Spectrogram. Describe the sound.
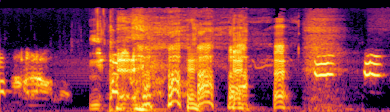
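Turkey gobbling imitated on a turkey hunting call, amid talk of spring turkey hunting: loud, rapid runs of throaty, warbling notes in several quick bursts.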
